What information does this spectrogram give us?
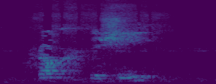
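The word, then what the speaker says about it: Cnoc na Sí: It's pronounced Croch na She, and spelling would be Knoch na She.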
